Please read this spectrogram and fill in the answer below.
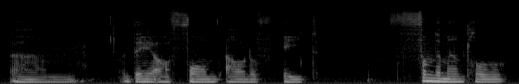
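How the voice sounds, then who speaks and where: The speaker talks at a very slow pace in a German accent. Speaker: artist and oracle creator. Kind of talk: casual presentation. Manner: halting, many fillers.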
